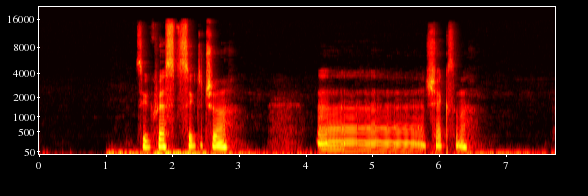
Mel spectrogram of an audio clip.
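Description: An elderly man speaks with animation close to a microphone, drawing out one word in a long held tone.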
